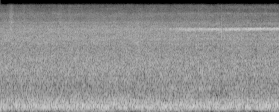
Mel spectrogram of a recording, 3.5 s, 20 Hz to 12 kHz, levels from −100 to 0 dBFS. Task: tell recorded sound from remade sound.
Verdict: remade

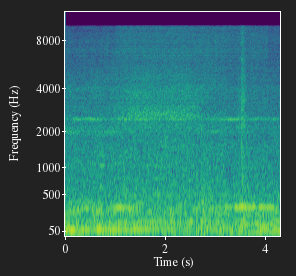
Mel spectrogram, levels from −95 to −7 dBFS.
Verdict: remade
